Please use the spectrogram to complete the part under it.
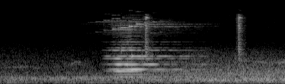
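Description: A bright magical chime rings as pieces snap together.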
